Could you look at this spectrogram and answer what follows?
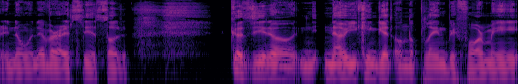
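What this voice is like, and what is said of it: Noticeable non-native accent. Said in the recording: “with my accent”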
